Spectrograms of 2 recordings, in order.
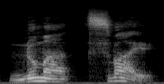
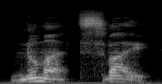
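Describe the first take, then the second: Both takes have the same delivery.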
